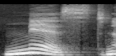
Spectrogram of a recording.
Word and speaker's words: missed: Missed, não é missed, então muito cuidado, não pronuncie esse E.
